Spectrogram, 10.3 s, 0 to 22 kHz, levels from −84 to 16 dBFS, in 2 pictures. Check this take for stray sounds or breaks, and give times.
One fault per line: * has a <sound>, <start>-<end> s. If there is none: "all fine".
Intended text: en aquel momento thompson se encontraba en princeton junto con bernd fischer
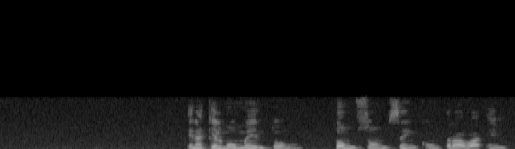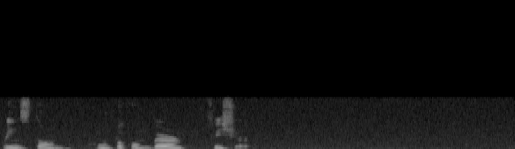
all fine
